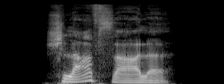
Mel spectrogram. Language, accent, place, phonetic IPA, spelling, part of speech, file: German, Germany, Berlin, [ˈʃlaːfˌzaːlə], Schlafsaale, noun, De-Schlafsaale.ogg
- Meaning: dative of Schlafsaal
